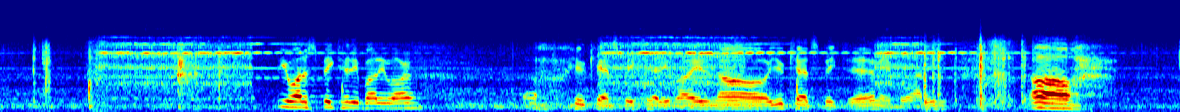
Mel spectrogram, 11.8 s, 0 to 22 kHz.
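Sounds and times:
telephone ringing with a bright trilling tone: 0.0s - 4.4s, 5.7s - 11.4s
speech: 2.8s - 4.4s, 5.3s - 9.7s, 10.3s - 11.0s.

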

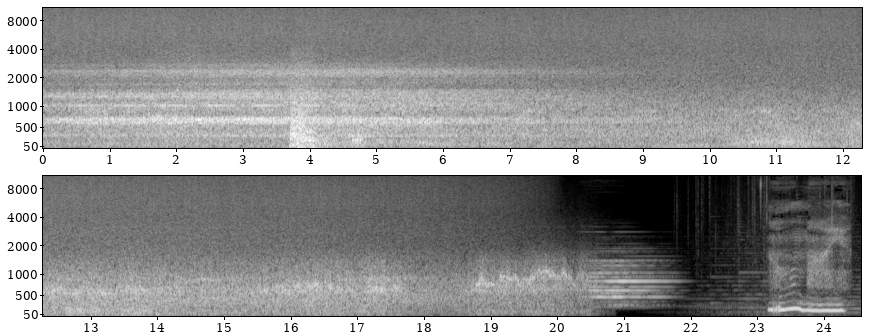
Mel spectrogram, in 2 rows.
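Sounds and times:
heavy rain: 0.0s - 19.8s
storm wind: 0.0s - 21.3s
brief tonal sound: 20.3s - 21.9s
person speaking: 23.1s - 24.4s.

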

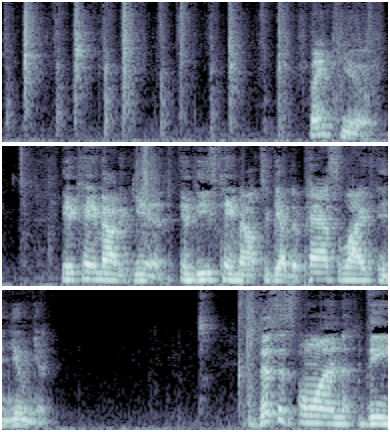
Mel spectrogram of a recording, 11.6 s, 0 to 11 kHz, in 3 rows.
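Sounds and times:
tarot cards being handled and shuffled: 0.0s - 5.6s
speech: 3.1s - 3.8s, 4.4s - 8.3s, 10.3s - 11.5s.

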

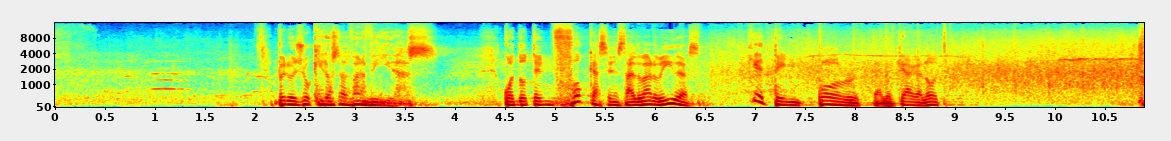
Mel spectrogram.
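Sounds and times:
speech: 2.3s - 3.8s, 4.5s - 9.2s
audience applause: 5.8s - 10.8s.

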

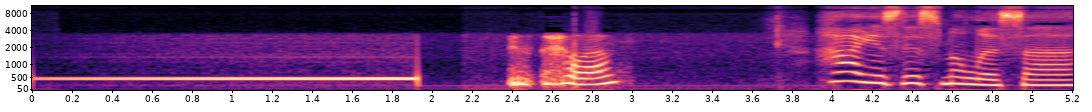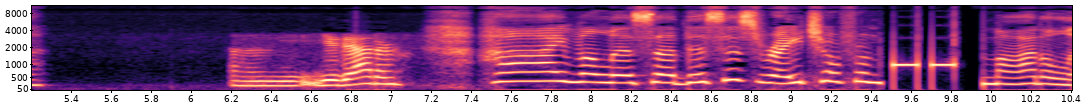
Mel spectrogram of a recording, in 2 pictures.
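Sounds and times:
telephone dial tone: 0.0s - 2.0s
speech: 2.7s - 3.0s, 3.9s - 5.4s, 6.2s - 10.3s.

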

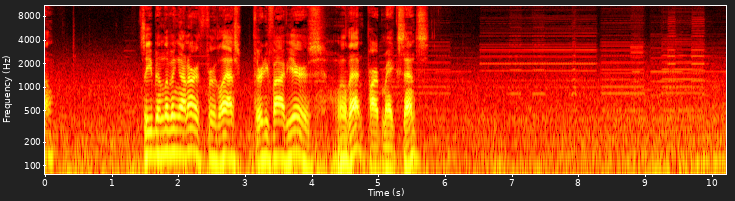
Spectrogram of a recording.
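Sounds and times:
dense rush hour traffic rumbling: 0.0s - 10.2s
speech: 1.4s - 5.8s
car horns honking: 4.8s - 10.2s.

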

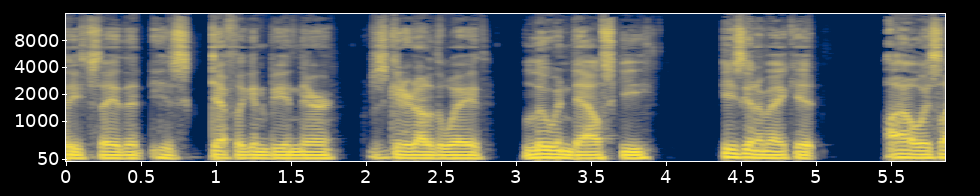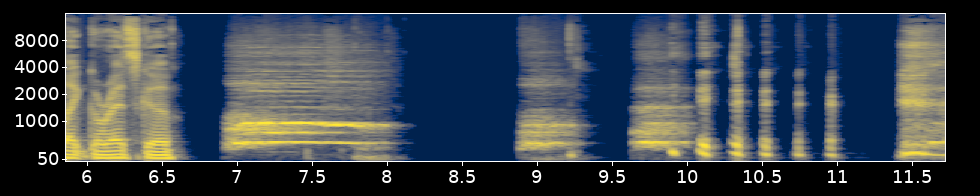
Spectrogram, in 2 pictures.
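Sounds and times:
speech: 0.0s - 6.7s, 10.1s - 11.7s
large Labrador retriever dog whining howl: 7.0s - 8.1s, 8.9s - 10.1s
large Labrador retriever dog gruff huffs and barks: 9.7s - 10.2s
laughter: 9.7s - 11.7s.

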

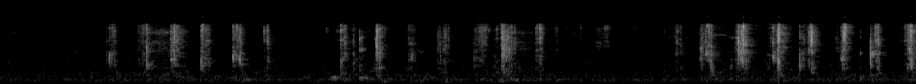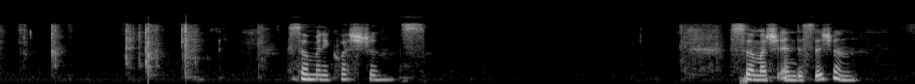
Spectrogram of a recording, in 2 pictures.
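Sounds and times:
deck of tarot cards being shuffled: 1.0s - 11.9s
speech: 12.2s - 13.5s, 16.6s - 17.8s.

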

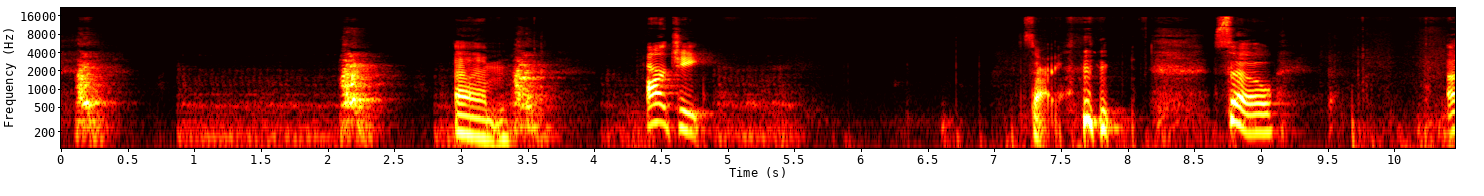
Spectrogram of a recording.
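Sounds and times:
dog barking: 0.0s - 0.5s, 2.1s - 2.6s, 3.4s - 3.8s
dog growling: 0.8s - 2.2s, 2.8s - 3.4s, 4.0s - 5.8s
speech: 3.0s - 3.7s, 4.4s - 4.9s, 7.3s - 9.3s.

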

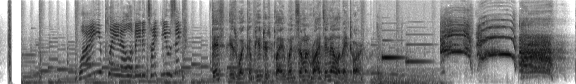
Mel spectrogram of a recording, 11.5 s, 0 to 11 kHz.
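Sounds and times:
speech: 1.6s - 7.8s
person screaming: 8.8s - 11.4s.

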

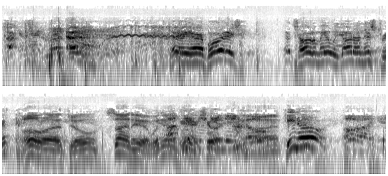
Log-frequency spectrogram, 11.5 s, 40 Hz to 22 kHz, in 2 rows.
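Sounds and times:
horse neighing as stagecoach halts: 0.7s - 3.1s
speech: 2.6s - 11.5s.

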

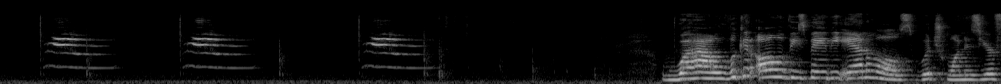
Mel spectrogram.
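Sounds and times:
kitten meowing: 0.4s - 1.2s, 1.8s - 2.6s, 3.6s - 4.4s
speech: 6.6s - 10.0s.

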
